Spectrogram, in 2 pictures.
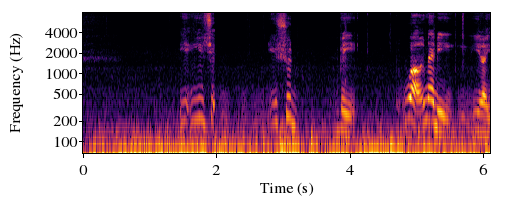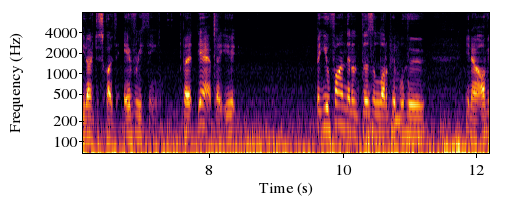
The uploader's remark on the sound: I'm back in the car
